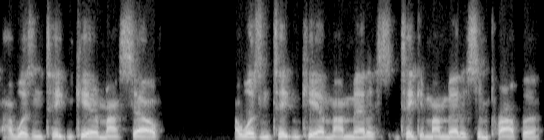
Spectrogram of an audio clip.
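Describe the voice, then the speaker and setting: A pastor recounts a personal story in an earnest, halting way, stopping often on ums. His voice sits low. The sound is dull and dry, like a lo-fi talk-show recording. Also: level tone, a little mellow, no echo.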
